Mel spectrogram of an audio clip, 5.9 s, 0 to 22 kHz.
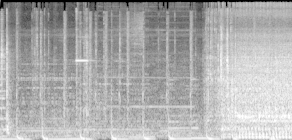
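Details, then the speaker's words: Honda PCX 160 scooter with CVT cover off, helicopter-like noise: steady chattering beat near four per second over idle, swelling with revs; worn variator slider pieces, to be replaced as fix. "Maririnig niyo yan. Maririnig niyo yan. Tunog helicopter."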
